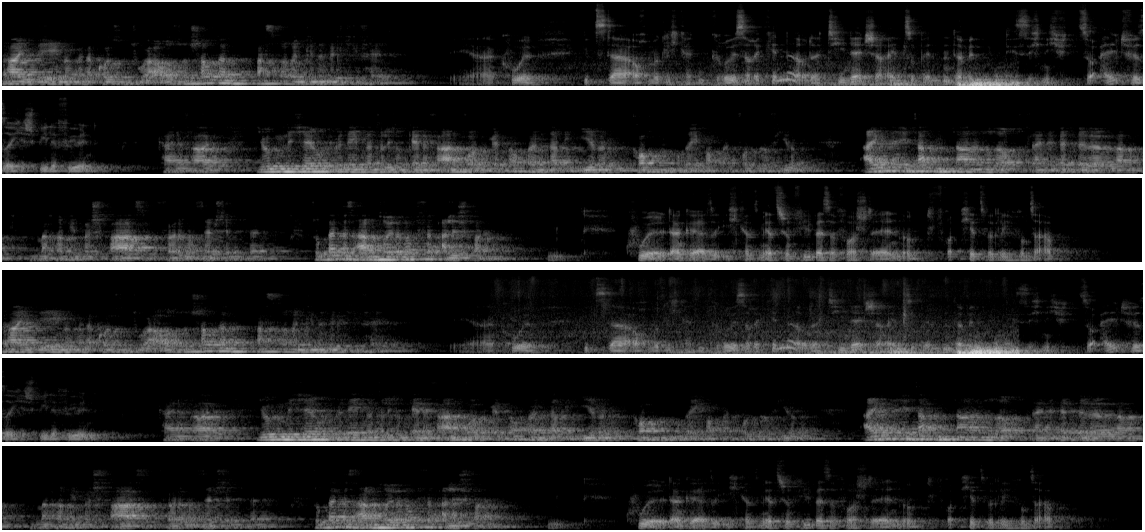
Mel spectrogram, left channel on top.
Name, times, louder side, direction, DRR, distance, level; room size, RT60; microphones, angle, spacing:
voice 1, 0.0-3.9 13.0-19.7 20.0-22.8 23.1-25.5 25.7-27.8, left 1 dB, 85° left, 4.0 m, -33 dB
voice 2, 4.5-12.4 28.3-33.3, left 2 dB, 30° left, 0.7 m, -36 dB
sound 1, 6.8-7.2 7.9-10.2, right 5 dB, 65° right, 0.4 m, -24 dB
14.0 x 6.1 x 9.3 m
head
